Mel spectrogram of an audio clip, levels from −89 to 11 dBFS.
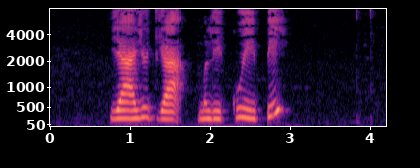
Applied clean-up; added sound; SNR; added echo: none; none; none; none.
